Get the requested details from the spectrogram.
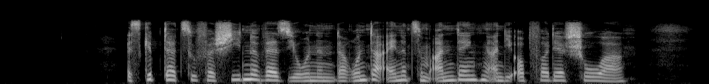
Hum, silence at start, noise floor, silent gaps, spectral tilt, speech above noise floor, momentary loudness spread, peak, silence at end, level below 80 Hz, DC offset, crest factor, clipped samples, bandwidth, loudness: none; 1.3 s; -78 dBFS; none; -2.5 dB/octave; 56 dB; 13 LU; -2 dBFS; 0.3 s; -62 dBFS; under 0.1%; 22 dB; under 0.1%; 8.4 kHz; -20 LUFS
